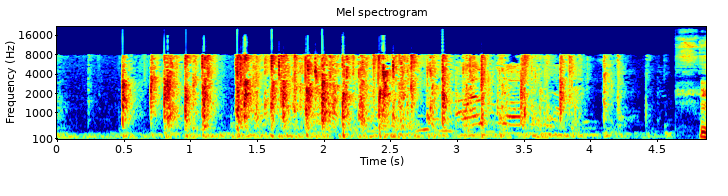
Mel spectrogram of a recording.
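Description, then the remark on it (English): A crowd applauds steadily after a story ends, dense overlapping claps filling about five seconds at a moderate, even level, with a little kid briefly calling out "I love that" among the clapping at the end. “I think my favorite part of that is that little kid at the end uh, in the applause, going, I love that.”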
